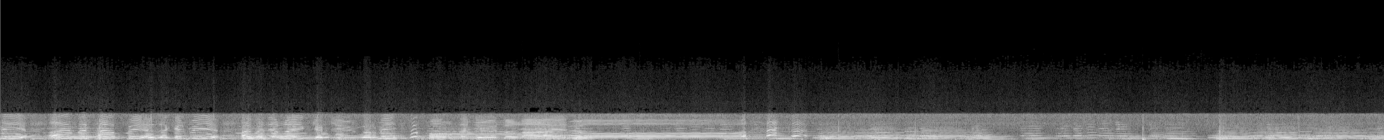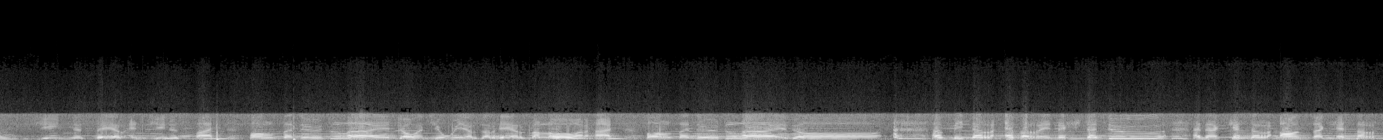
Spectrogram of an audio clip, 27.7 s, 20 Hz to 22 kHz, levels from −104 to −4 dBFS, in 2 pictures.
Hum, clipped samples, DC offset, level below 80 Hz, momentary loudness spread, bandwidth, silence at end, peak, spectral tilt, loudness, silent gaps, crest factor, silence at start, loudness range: none; under 0.1%; under 0.1%; -64 dBFS; 11 LU; 4.5 kHz; 0 s; -2 dBFS; -7.5 dB/octave; -19 LUFS; none; 16 dB; 0 s; 8 LU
